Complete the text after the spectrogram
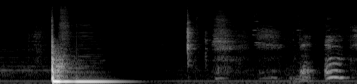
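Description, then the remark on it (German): A single tom on a drum kit is struck once, loud, its deep pitched boom ringing out for about a second before a person starts talking. “Dann kommt eine Ton.”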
